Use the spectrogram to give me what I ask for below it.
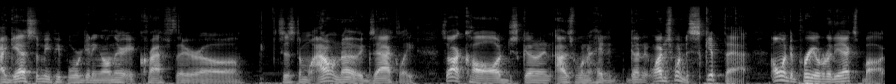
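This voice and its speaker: A man with a fairly low voice talks at a very fast pace in a playful tone, his intonation lively and his loudness swinging widely. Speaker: podcast host. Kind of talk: casual chat. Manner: joking, playful.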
